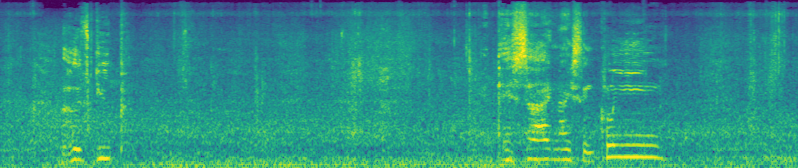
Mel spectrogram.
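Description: A microfiber wash mitt scrubs across a soapy truck body.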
